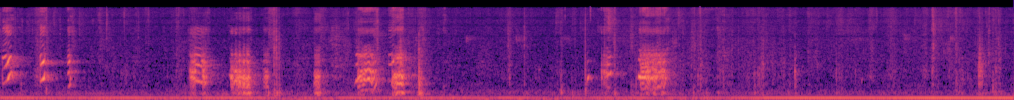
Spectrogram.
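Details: A three-week-old Yorkshire terrier gives short, high yapping barks in irregular bursts over a steady low hum.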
